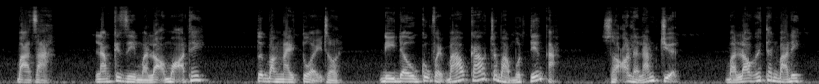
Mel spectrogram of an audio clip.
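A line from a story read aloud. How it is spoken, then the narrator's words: Irritable snapping. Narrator (Vietnamese): Thằng Kha ngồi phịch xuống bộ bàn ghế rồi gắt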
